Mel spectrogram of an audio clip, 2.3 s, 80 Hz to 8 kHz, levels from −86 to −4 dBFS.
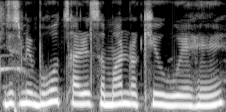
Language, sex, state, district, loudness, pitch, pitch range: Hindi, female, Arunachal Pradesh, Longding, -9 LUFS, 235 Hz, 215-245 Hz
